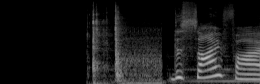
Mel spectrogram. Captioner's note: film reel clacking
